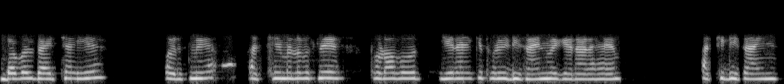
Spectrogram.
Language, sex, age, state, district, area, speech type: Hindi, female, 18-30, Uttar Pradesh, Azamgarh, rural, conversation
